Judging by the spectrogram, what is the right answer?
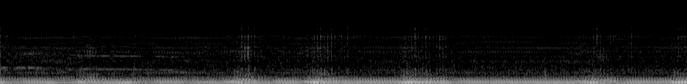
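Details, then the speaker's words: Tesla Model S (2017 part) cabin blower motor running, with lubrication of the bushings planned; steady low hum and even drone, no squeal or rubbing, normal. At speed 1 it barely turns and shakes. "нормально, короче, працює."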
